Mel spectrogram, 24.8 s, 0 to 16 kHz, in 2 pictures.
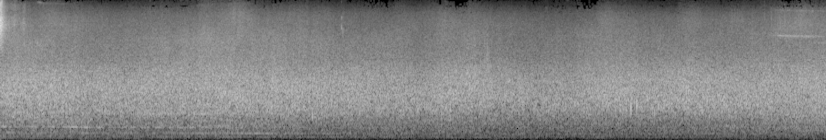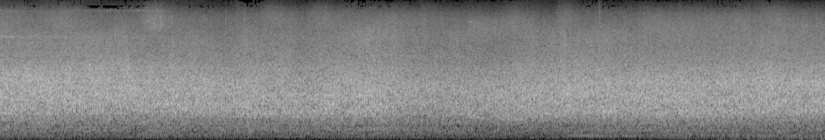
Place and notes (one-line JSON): {"title": "101 Freeway, downtown Los Angeles", "date": "2010-10-21 12:30:00", "description": "freeway, traffic, Los Angeles, auto, downtown", "latitude": "34.06", "longitude": "-118.24", "altitude": "92", "timezone": "America/Los_Angeles"}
